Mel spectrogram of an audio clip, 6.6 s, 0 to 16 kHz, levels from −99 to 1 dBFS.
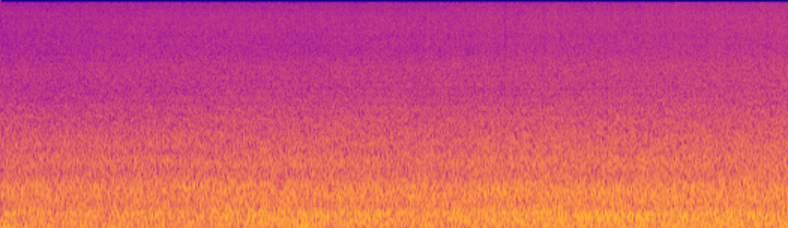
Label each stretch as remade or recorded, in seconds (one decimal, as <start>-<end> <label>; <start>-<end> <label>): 0.0-1.2 recorded; 1.2-2.2 remade; 2.2-3.0 recorded; 3.0-3.8 remade; 3.8-4.8 recorded; 4.8-6.6 remade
